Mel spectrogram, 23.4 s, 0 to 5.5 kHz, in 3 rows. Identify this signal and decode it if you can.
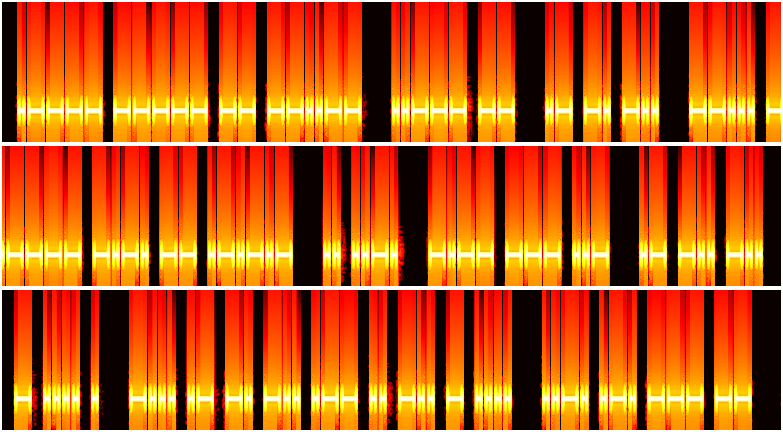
Morse code, heard as a keyed tone, about 25 wpm, 600 Hz. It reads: 10M, 2M AND 70CM. IF YOU ADD THE BANDWIDTH FROM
